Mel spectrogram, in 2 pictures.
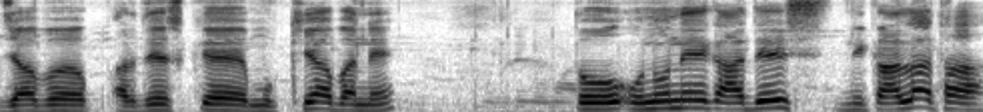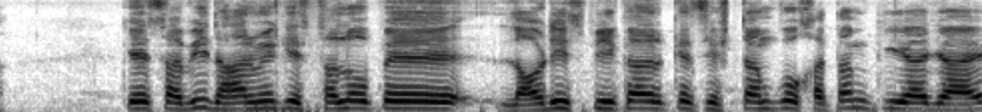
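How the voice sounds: A man's high-pitched voice, fairly slow, with fairly even intonation.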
